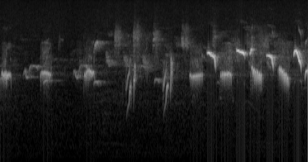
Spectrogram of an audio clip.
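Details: Marsh warbler (Acrocephalus palustris) copying other species, with clear piping whistles mixed with twangy downslurs and quick chirps in a lively, varied sequence.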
